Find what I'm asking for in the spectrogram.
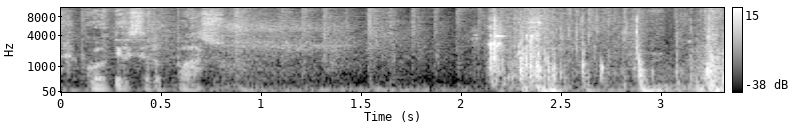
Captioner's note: in English; shushes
